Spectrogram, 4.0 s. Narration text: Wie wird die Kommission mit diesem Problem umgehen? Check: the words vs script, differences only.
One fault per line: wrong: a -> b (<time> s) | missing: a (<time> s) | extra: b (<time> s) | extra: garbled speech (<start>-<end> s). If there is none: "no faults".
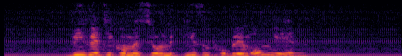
no faults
